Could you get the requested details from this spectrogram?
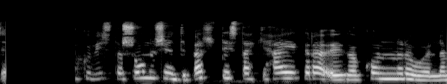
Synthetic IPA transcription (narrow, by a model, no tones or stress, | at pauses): ɔhkʏɾvist̪asɔːnʏ̥sɛɪnt̪̬ɪpɛl̥t̪ɪst̪ɛhcɪhaːjɪkaɾaœːɥɣakʰɔːnnɾowœlɛ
